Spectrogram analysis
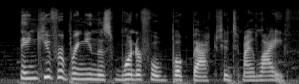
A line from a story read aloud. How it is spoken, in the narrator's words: said Mrs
